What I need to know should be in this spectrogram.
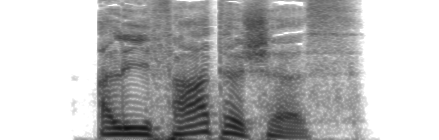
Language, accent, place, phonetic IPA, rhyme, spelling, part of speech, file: German, Germany, Berlin, [aliˈfaːtɪʃəs], -aːtɪʃəs, aliphatisches, adjective, De-aliphatisches.ogg
- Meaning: strong/mixed nominative/accusative neuter singular of aliphatisch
